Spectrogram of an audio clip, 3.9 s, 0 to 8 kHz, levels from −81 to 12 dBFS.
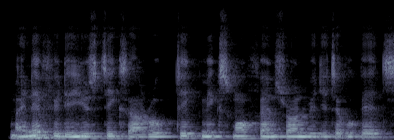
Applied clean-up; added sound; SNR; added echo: none; none; none; reverberation time 0.5 s.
